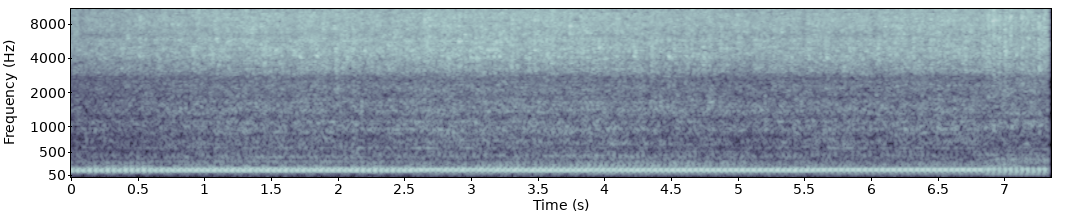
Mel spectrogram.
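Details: J35 engine (about 183,000 miles) swapped into a Subaru Baja, warm idle on a cool fall day with a fan running; smooth, even low hum, no knocks or valvetrain noise. Oil pressure about 60 psi, coolant near 150, compression modest, radiator struggling.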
